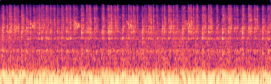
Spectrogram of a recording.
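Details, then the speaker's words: Cammed truck engine (Vortec) after installing and tuning a new Summit Racing Max Performance carburetor: deep, loping, choppy idle of a big cam, steady and settled, running cleanly. "sounds like it has a bit of a more wilder cam [Music] [Music] so yeah that is world's difference that is a big difference"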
